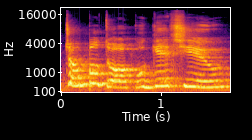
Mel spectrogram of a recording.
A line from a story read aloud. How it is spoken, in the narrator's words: Draco shouted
